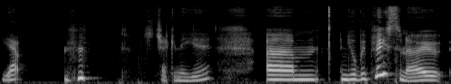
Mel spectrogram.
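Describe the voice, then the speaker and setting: A woman in her forties giving a casual, rambling progress update on her stitching at home, often trailing off into quiet murmurs as she counts. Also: mid-range voice, expressive, slow pace, creaky, no echo, clean studio sound. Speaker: cross-stitch vlogger.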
